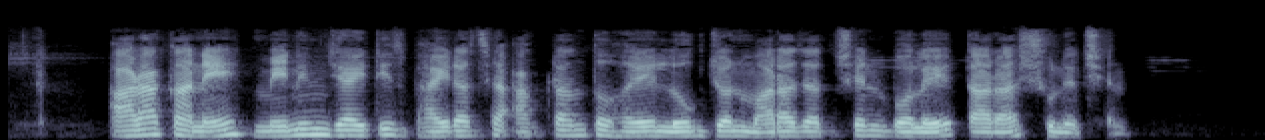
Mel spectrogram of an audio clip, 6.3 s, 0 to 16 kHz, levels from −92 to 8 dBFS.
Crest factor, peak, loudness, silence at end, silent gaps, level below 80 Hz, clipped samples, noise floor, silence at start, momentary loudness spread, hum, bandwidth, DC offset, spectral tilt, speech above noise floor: 18 dB; -2 dBFS; -19 LUFS; 0.7 s; none; -58 dBFS; under 0.1%; -70 dBFS; 0.2 s; 7 LU; none; 7.4 kHz; under 0.1%; -6 dB/octave; 52 dB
